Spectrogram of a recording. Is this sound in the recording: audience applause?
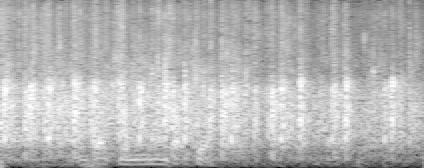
yes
